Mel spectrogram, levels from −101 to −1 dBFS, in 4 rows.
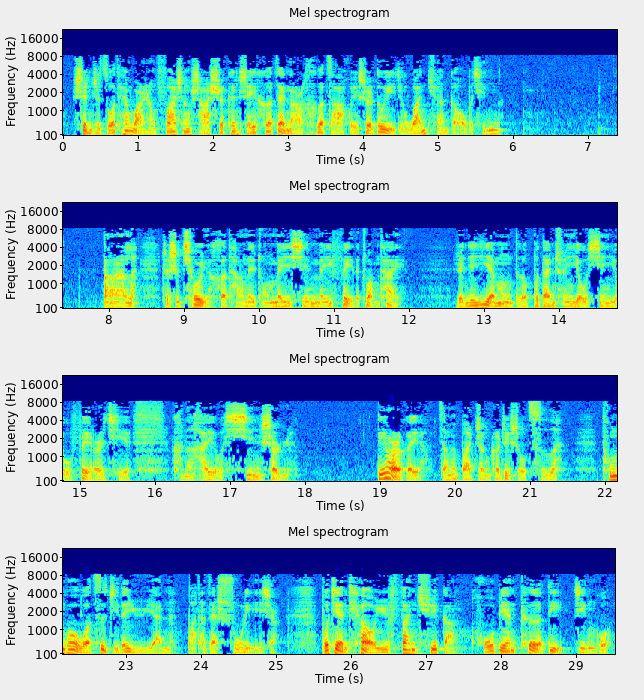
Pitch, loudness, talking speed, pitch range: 95 Hz, -26 LUFS, 225 characters per minute, 80-125 Hz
